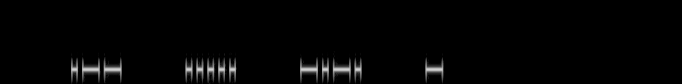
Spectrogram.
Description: Morse code, heard as a keyed tone, about 22 wpm, spaced as for 10 wpm, 700 Hz. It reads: W5CT
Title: USA Call Signs - 4 Characters - 4x Character Spacing - 22wpm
